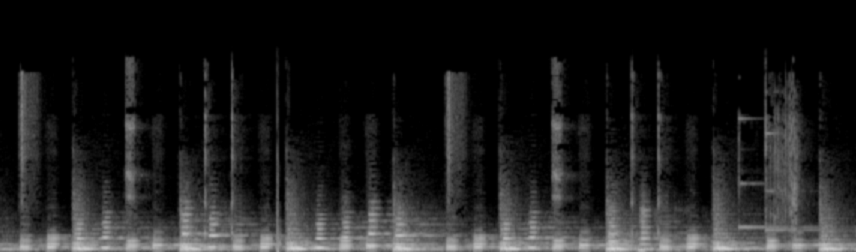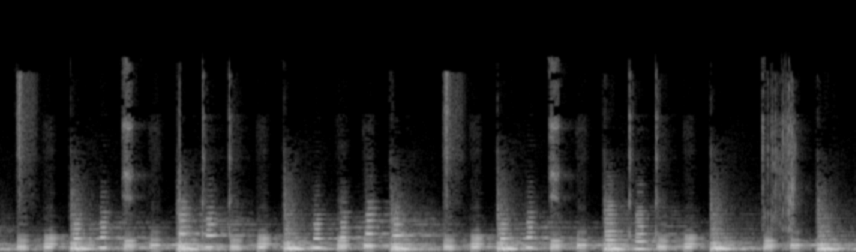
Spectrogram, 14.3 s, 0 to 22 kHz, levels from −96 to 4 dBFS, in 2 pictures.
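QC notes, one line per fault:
2.32–2.34 s and 8.63–8.66 s, loud pop: a sudden electrical step or pulse, likely from a plug, switch contact, static discharge or driver glitch, has been added to the signal twice, once at each time. Each is a single sharp pop lasting roughly 24 ms and peaking about 10 dB above the surrounding sound. The circuits after it shape the pulse, and the sound carries on underneath.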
